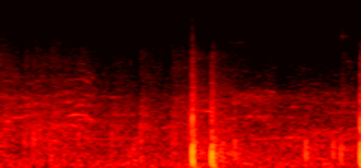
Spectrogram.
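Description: A pause in the dialogue: quiet room tone broken by two sharp clicks a little over a second in, close together.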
